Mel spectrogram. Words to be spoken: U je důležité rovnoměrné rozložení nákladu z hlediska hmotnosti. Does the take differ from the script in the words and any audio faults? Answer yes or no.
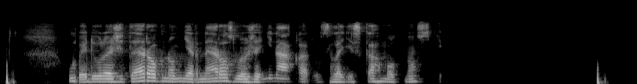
no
